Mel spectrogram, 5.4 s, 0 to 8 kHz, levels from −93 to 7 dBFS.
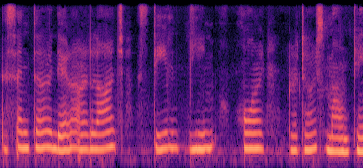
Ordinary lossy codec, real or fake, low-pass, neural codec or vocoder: none; fake; 7.2 kHz; codec, 16 kHz in and 24 kHz out, 1.1 kbps, FireRedTTS-2 codec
